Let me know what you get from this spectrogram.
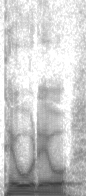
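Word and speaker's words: θεωρέω: 거기에 쓰인 단어 그때 보다라는 단어는 어 데오라 이렇게 발음해요 데오레 그러니까 블레포 아는 말하고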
